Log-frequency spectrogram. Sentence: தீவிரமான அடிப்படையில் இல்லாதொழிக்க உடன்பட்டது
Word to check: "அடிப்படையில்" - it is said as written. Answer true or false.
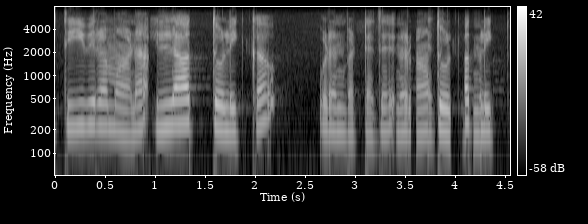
false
